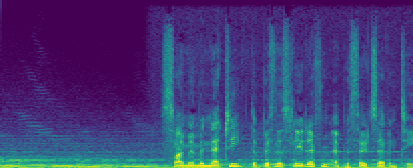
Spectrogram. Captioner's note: voiceover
